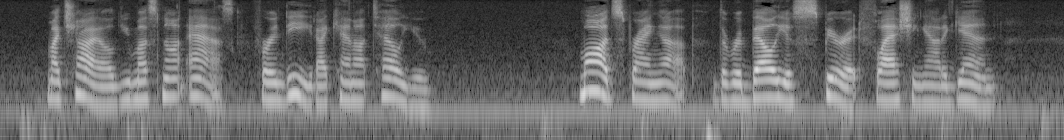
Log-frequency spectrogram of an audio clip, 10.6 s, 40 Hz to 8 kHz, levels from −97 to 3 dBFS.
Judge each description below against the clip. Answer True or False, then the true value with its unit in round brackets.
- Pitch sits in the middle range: True (175 Hz)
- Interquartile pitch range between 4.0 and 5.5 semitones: False (3.2 semitones)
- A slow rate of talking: True (120 wpm)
